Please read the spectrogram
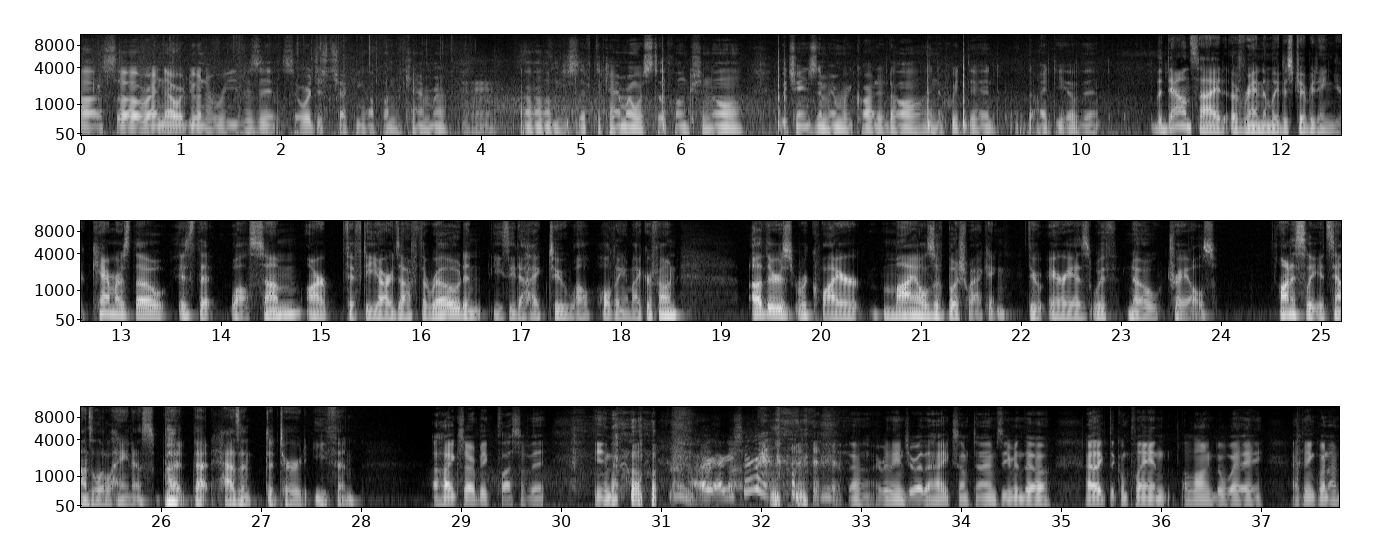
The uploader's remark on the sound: Car sounds. We are in the car. We're turning just before the road to the Two Med entrance. Going off the pavement.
